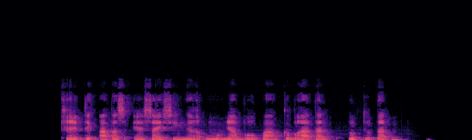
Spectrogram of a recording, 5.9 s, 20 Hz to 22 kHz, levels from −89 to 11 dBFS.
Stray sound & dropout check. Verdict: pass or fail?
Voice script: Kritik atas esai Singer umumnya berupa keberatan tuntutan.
pass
